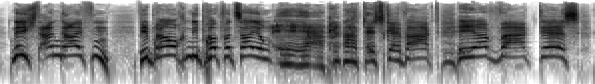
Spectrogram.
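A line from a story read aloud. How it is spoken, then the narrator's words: Incoherent shriek. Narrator (German): kreischte Bellatrix zusammenhanglos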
